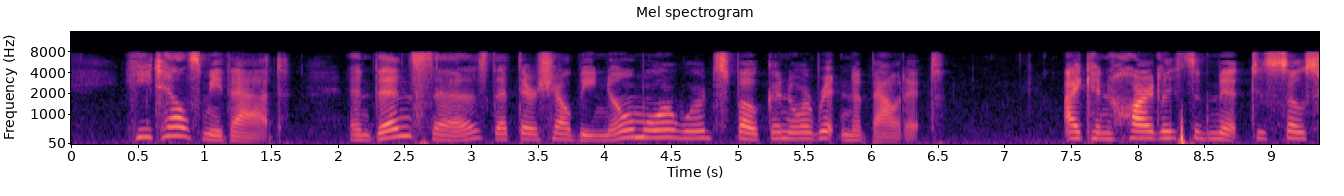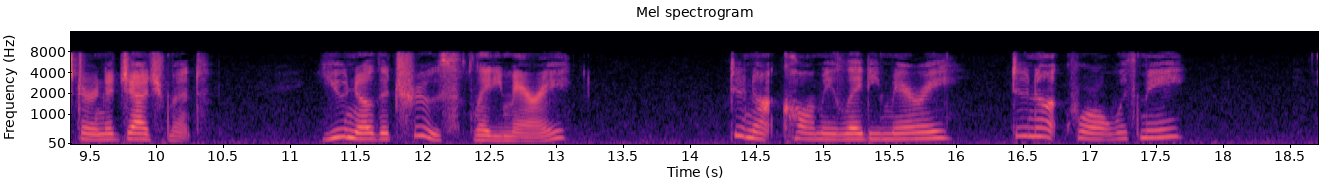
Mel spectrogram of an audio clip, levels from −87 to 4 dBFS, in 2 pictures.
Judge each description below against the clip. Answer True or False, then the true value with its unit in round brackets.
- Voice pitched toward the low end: False (195 Hz)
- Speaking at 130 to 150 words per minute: True (145 wpm)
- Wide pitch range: False (4.0 semitones)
